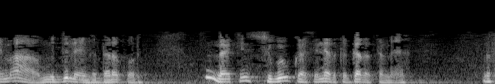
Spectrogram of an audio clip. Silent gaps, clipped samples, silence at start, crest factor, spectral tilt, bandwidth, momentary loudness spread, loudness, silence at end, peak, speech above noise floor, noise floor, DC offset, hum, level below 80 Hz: none; under 0.1%; 0 s; 16 dB; -11 dB/octave; 4.9 kHz; 13 LU; -19 LUFS; 0 s; -4 dBFS; 23 dB; -42 dBFS; under 0.1%; none; -40 dBFS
